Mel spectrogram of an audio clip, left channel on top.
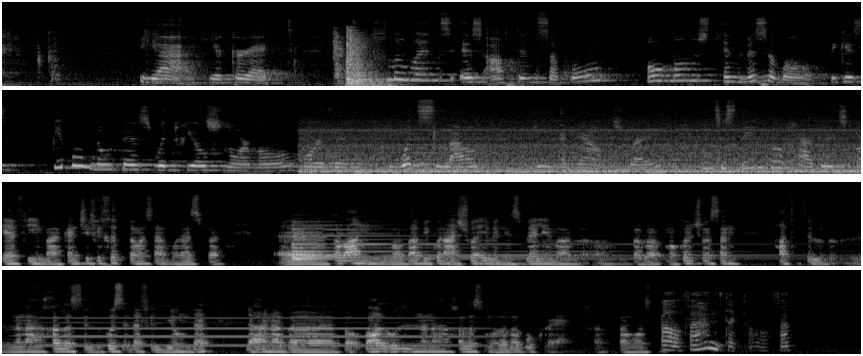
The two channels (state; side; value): different; both; correlation 0.01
